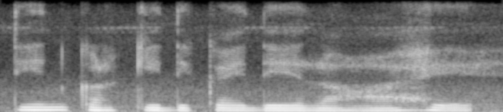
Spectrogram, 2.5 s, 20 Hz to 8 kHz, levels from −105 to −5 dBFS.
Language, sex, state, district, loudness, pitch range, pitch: Hindi, female, Arunachal Pradesh, Lower Dibang Valley, -13 LUFS, 165-180 Hz, 170 Hz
